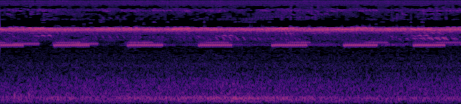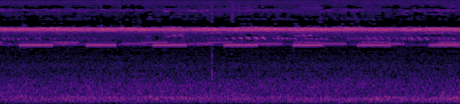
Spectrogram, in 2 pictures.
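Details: Seaside bell cricket, tracked down by its sound, sings a run of clear, ringing trills, each about half a second long, repeated at an even pace of roughly one per second, over a constant high insect hiss.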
